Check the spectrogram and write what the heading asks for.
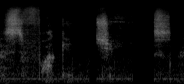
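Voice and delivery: slow hushed whisper. Retold or imitated. Telling himself his trick is genius, slow whisper. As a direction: breathe it out slowly, no voice. Whispered self-praise quote.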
